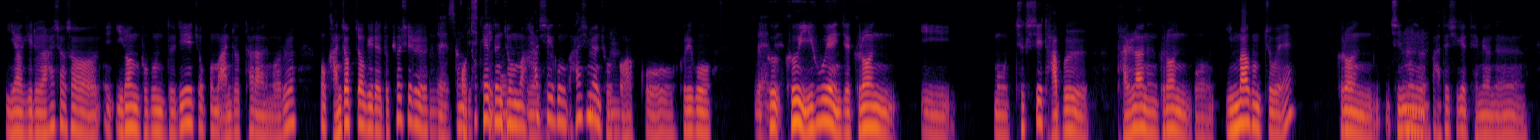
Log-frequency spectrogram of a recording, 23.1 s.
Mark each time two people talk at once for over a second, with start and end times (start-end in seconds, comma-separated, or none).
6.9-9.4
